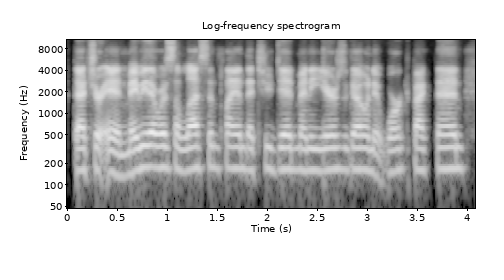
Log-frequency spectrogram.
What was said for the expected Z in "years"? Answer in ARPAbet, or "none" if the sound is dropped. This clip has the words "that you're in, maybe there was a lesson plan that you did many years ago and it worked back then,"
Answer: Z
